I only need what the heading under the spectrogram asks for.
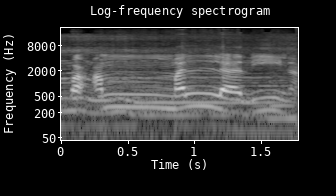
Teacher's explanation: यहाँ पर मीम मुशद्दद है, इसका गुन्ना करेंगे और दाल को नरमी से अदा करेंगे।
